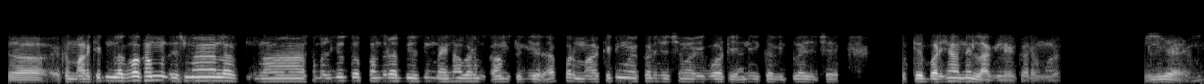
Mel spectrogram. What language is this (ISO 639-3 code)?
mai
